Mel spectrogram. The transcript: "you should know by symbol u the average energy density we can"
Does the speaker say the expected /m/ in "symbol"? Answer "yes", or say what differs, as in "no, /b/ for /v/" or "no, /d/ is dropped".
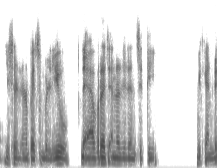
no, /m/ is dropped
